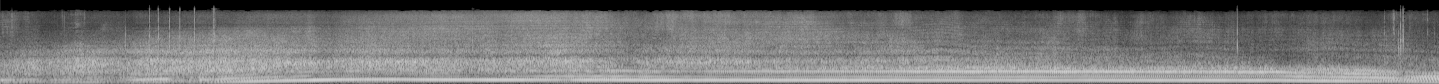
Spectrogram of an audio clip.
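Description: A car engine revving up about two seconds in and held at steady high revs for several seconds as the car slides through a drift on snow, its spinning wheels throwing up snow with a rushing hiss. The revs drop off near the end.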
